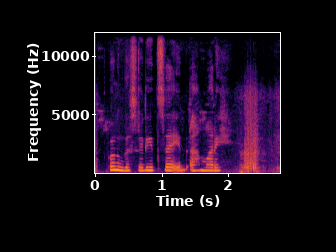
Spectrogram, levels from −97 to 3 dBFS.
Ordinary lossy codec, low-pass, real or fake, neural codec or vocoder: none; none; real; none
